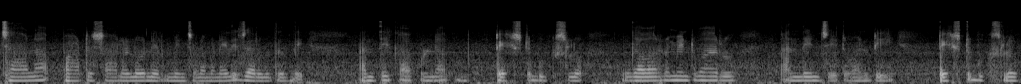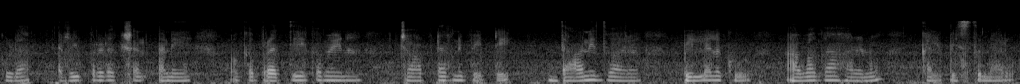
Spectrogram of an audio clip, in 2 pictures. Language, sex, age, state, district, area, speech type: Telugu, female, 18-30, Andhra Pradesh, Kurnool, rural, spontaneous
